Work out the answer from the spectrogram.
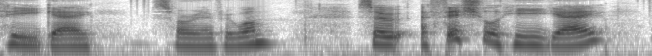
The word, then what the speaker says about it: Hige: Not sure how to pronounce that one. Hige. It's Hige.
